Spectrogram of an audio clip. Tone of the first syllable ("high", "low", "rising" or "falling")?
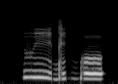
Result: falling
